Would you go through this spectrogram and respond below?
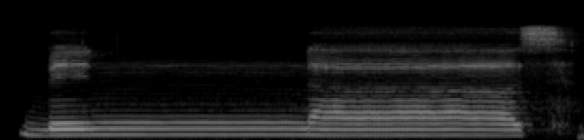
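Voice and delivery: الناس sung slowly, nasal نّ held long; ghunna demonstrated. Shown as a demonstration. Teacher demonstrating ghunna, slow melodic chant. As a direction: hum the نون of الناس through the nose. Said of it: "یہاں ہم غنہ کریں گے".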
